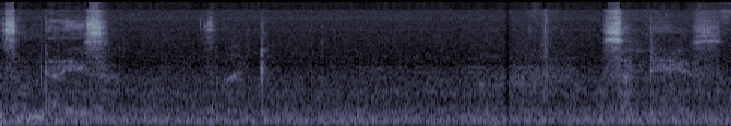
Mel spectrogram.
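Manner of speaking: hushed confiding whisper. Real, not acted. Wife confiding about husband's mess, whispered. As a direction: drop to a whisper for the aside.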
